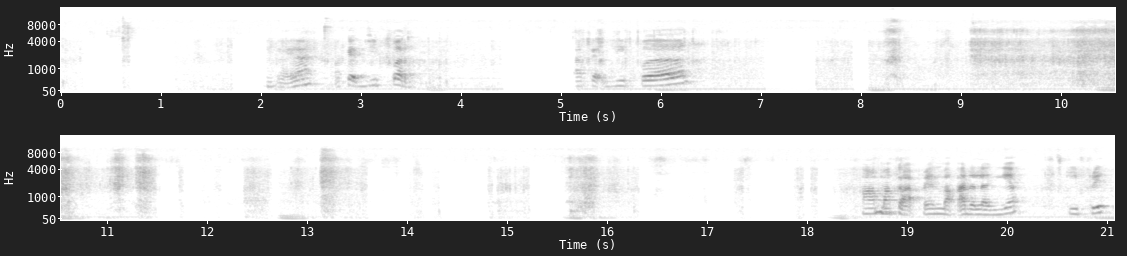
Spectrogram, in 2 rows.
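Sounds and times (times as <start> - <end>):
short scrapes: 7.6 - 17.5
handbag rubbing and rustling: 7.6 - 18.9.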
